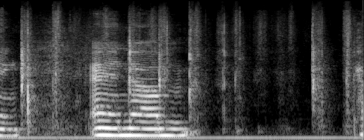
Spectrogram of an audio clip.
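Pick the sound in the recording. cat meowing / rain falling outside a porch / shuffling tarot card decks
shuffling tarot card decks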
